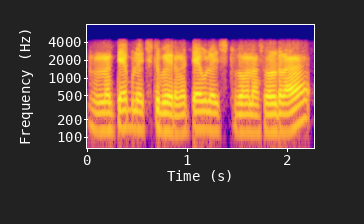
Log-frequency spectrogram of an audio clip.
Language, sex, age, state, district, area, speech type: Tamil, female, 18-30, Tamil Nadu, Dharmapuri, urban, conversation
